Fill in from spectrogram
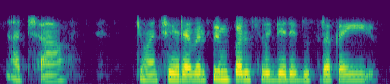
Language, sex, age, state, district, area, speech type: Marathi, female, 18-30, Maharashtra, Osmanabad, rural, conversation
